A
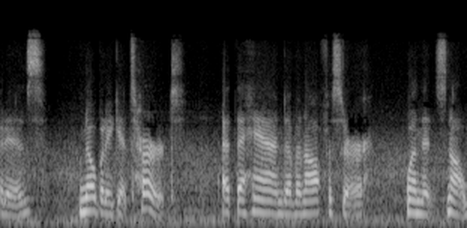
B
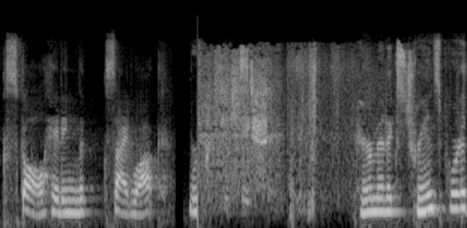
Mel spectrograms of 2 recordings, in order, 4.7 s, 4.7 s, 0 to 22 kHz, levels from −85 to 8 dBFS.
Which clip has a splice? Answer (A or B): B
